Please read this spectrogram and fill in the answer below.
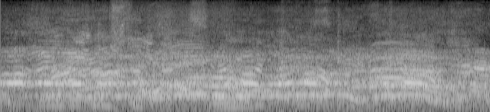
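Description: Mostly speech: TV commentators talking, one laughing, over background crowd chatter.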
